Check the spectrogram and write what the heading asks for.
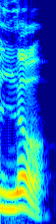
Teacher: जिह्वा क्या होती है, बीच में खड़ी हो जाती है और बगल से वायु निकल जाती है, इसलिए क्या हो गया, वो पार्श्विक व्यंजन हो गया।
